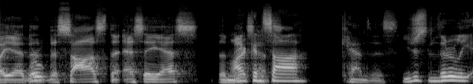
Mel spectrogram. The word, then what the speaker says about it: Arkansas: I mean, Kansas, Arkansas they spell the same. They still don't pronounce it the same. But, oh, yeah. The SAS, the SAS. Arkansas, sense.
